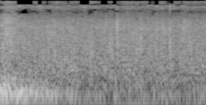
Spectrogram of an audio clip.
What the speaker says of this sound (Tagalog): Ang malakas na ulan na sinabayan ng bugso ng hangin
